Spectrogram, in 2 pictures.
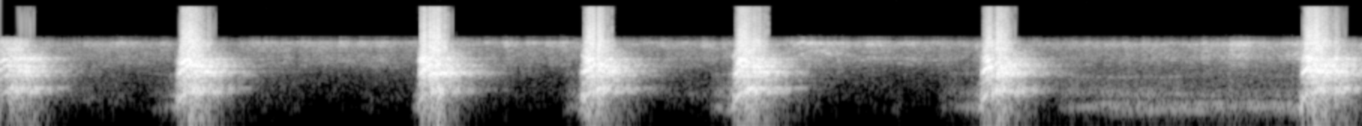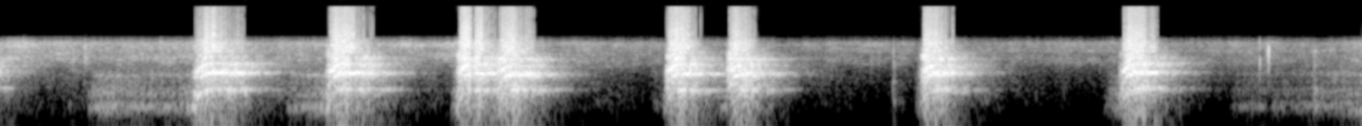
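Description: A dog barking at a small wheeled robot: about fifteen loud, sharp barks, one every second or so.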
